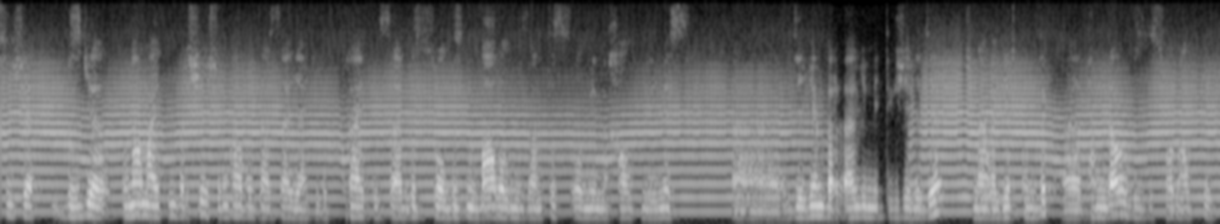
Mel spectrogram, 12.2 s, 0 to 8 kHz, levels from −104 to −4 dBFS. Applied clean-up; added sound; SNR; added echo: none; Trumpet; 3 dB; none.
